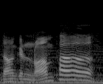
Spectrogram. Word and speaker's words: Danganronpa: I can never remember how to pronounce it. Danganronpa.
